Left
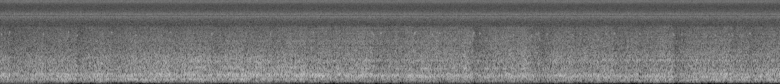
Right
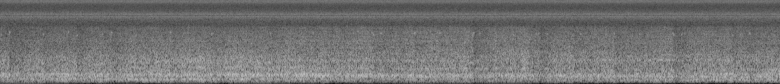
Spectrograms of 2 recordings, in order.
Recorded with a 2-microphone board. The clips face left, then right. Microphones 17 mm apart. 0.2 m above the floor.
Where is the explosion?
I don't hear an explosion.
